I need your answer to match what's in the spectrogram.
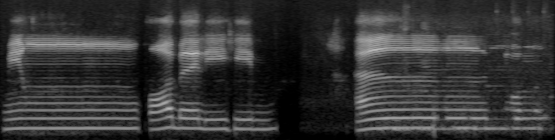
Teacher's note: digabungkanlah bunyi daripada suara dengung kat hidung dan sebahagian kecil suara keluar daripada mulut.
